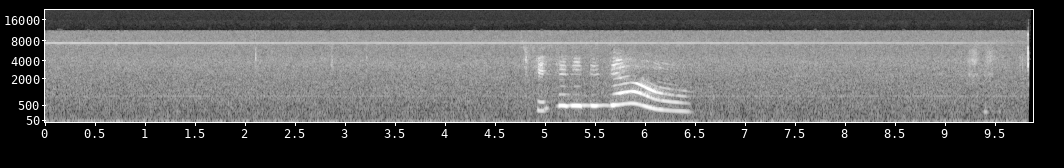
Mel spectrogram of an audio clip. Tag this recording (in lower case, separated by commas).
speech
